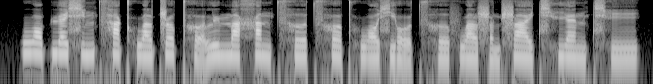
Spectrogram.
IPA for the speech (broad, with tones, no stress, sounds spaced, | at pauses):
w ɔ˥˩ p ɥ ɛ˥ ɕ i˧˥ ŋ t͡sʰ ä˥˩ kʰ w ä˧˥ ʈ͡ʂ ɤ˥ t̪ʰ ɤ̰˨˩ l y˥˧ m ä˥˧ x a˥˩ n t͡sʰ ɹ̩˧˥ t͡sʰ ɤ˥˩ t̪ʰ w ɔ˧˥ ɕ j o̰˨˩ ʊ̯ t͡sʰ ɹ̩˧˥ f w ä˥˩ ʂ a˩ n ʂ a˥˧ ɪ̯ t͡ɕʰ j ɛ˥˩ n t͡ɕʰ i˥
